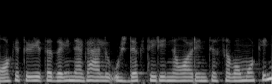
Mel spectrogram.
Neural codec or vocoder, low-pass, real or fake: none; 3.6 kHz; real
